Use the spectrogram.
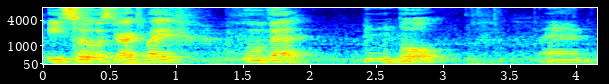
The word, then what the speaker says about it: Uwe Boll: Especially, and during the last video, I mispronounced his name. Sorry, but it's a Uwe Boll, not Uwe.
